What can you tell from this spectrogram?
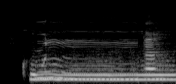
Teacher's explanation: Dia punya dengung tu mesti 2 akad.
